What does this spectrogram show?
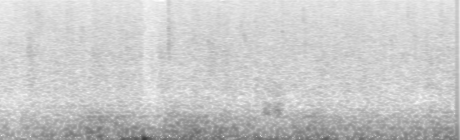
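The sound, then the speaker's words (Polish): Steady rain falls while a deep, rolling rumble of thunder swells and lingers underneath, filling the scene with a broad low roar and no voices. “nadal pada, więc nie mam parasola.”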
